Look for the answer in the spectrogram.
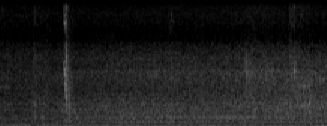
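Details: Freightliner bus idling with a steady, normal low engine rumble and no beeping after the passenger door alarm was fixed by releasing the red latch, reopening and properly closing the passenger door.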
